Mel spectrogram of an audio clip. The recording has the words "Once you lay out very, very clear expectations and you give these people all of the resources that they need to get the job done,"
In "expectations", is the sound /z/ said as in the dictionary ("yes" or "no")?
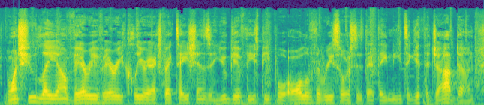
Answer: yes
